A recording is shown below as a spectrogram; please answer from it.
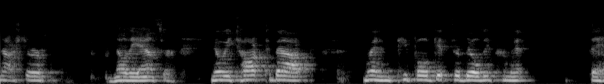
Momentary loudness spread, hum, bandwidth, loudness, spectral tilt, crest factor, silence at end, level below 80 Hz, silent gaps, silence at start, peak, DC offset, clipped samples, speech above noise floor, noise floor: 11 LU; none; 5.6 kHz; -23 LUFS; -9 dB/octave; 16 dB; 0 s; -70 dBFS; none; 0 s; -8 dBFS; under 0.1%; under 0.1%; 41 dB; -64 dBFS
